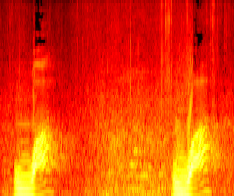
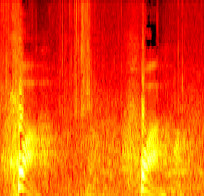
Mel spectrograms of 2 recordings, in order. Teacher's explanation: The next two are sounds that are produced by bringing the two lips together like you were making a kiss. One of these is voiced, the other voiceless. They're called bilabial approximants. They are the sounds wa, wa, that's this one, and hua, hua, that's the upside down version.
